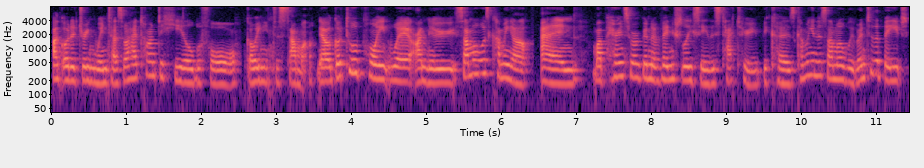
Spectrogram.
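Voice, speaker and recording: Over noticeable background noise, a woman with an Australian accent speaks at a fairly quick pace, her medium pitch showing ordinary variation. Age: 20s. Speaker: lifestyle vlogger. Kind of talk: casual vlog talk to camera.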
